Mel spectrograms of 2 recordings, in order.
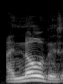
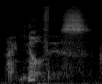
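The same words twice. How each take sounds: First: Said in the usual way. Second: Whispered to himself; whispered recall. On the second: Real, not acted. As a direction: breathe it as a private thought. Muttering while recalling.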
